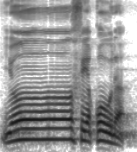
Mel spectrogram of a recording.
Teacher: اخفا به کېږي، اواز به ټول خیشوم ته ځي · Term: اخفا مع الغنه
